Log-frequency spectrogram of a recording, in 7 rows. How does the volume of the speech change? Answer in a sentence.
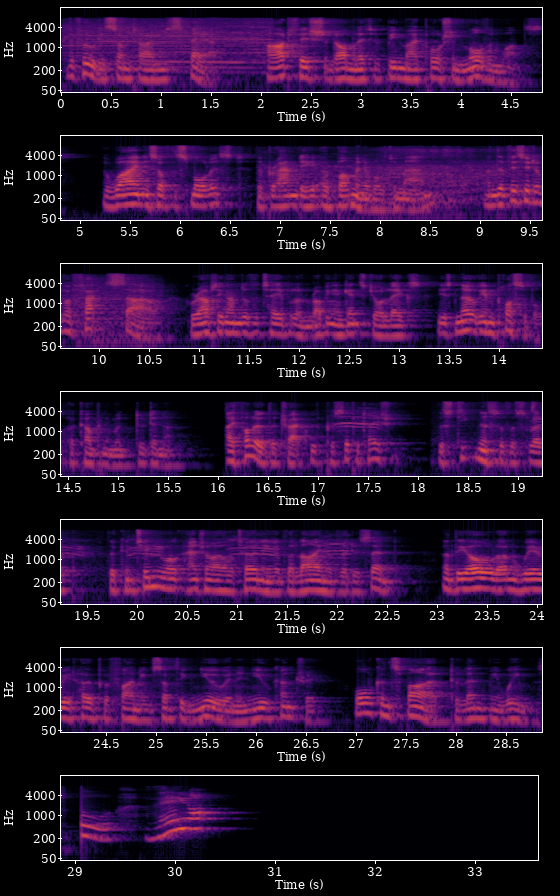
The volume of the speech stays about the same.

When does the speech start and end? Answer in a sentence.
The speech can be heard from 0.0 to 30.3 s.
